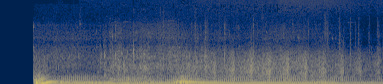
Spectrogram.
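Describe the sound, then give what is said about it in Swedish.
A car drives along a road, leaving Västerås toward an increasingly sparsely built-up landscape. Its steady low engine rumble and road noise start abruptly and hold at a constant level, fairly loud, with no voices. “När Göran och Linus lämnar Västerås styr de bilen med bombkulan mot ett allt mer glesbebyggt landskap.”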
